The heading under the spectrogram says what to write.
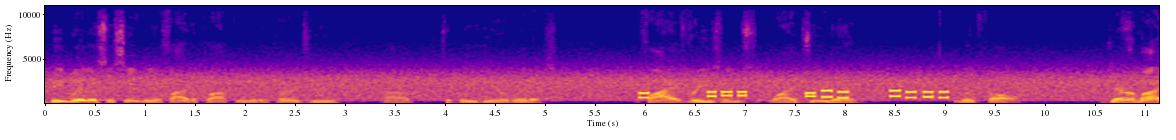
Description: DTMF, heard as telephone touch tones, dialled by hand, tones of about 90 ms, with radio hiss. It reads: 1 800 762 9252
